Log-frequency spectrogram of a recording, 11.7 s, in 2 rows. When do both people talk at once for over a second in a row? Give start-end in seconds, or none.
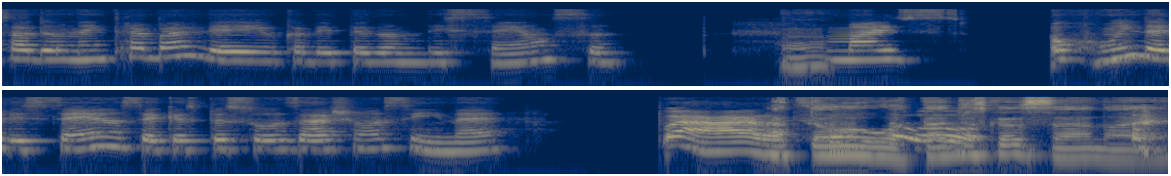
9.6-10.9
